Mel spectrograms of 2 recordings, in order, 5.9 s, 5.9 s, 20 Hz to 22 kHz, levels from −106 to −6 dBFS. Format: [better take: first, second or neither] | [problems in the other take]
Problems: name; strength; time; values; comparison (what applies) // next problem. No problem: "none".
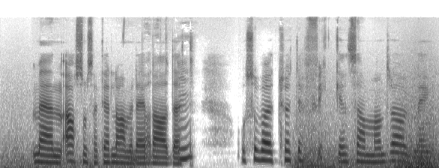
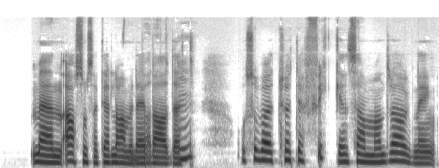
second | wind noise on the microphone; occasional gusts; until 2 s and from 4 s on; 15 dB below the speech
